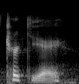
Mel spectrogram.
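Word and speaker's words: Türkiye: It's Turkiye. T-U-R-K-I-Y-E.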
